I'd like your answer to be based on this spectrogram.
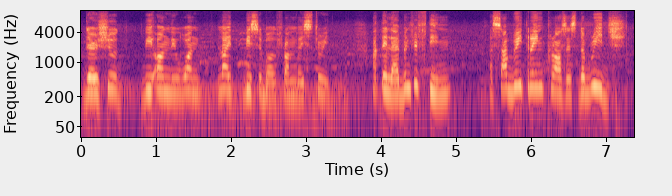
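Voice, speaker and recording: A woman's voice: fairly high pitch, measured pace, pushed and bright, low-quality recording. A woman playing a cold-blooded crime boss in an amateur radio play, giving methodical, commanding orders. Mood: businesslike.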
